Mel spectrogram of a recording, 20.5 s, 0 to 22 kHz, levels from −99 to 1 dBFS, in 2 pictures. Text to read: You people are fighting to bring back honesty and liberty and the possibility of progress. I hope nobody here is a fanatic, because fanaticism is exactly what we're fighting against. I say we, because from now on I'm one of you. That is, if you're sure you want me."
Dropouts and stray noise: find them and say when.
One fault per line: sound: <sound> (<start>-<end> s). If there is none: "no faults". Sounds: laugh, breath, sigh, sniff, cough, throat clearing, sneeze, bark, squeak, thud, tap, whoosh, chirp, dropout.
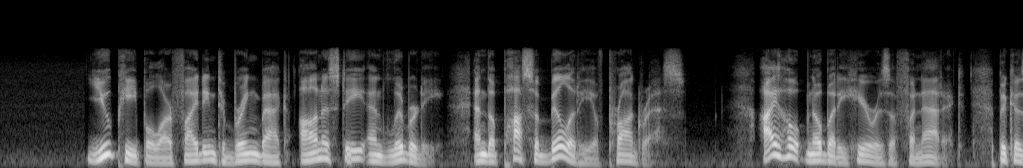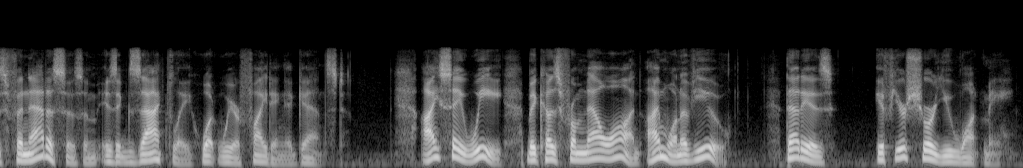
no faults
